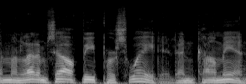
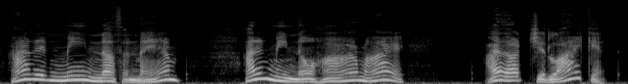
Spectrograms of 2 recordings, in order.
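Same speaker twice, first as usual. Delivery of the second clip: put-on meek, apologetic boy, higher; humble; 8 semitones higher than usual. A narrator's reading. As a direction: protest innocence sheepishly. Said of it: "He looked kinda humble".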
